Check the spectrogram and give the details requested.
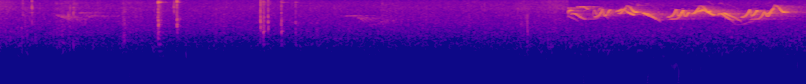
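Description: A songbird singing a fast, jumbled high warble of quick rising and falling notes for about two seconds near the end, after a few faint ticks.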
